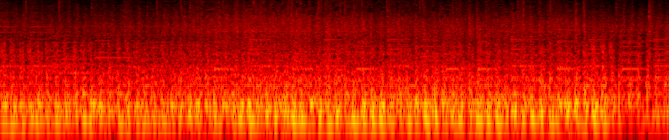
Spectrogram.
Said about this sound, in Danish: De store vaskebørster på begge sider af bilen begynder at snurre rundt og kommer langsomt op i fart, så de rigtig kan vaske bilen grundigt. Hvorfor larmer vaskehallen så meget? Det plejer den ikke at gøre, siger faren til sig selv.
